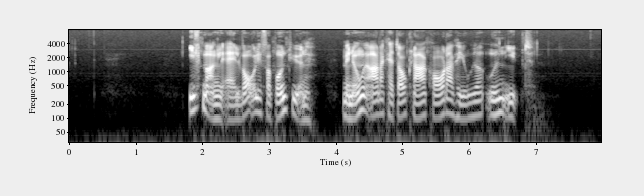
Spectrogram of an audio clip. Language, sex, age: Danish, male, 39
